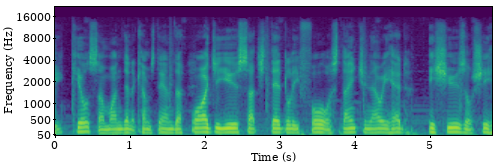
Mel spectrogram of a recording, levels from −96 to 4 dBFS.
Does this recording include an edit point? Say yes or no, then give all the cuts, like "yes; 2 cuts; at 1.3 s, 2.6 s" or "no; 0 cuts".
yes; 2 cuts; at 1.7 s, 4.8 s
